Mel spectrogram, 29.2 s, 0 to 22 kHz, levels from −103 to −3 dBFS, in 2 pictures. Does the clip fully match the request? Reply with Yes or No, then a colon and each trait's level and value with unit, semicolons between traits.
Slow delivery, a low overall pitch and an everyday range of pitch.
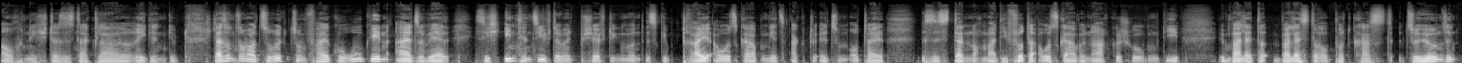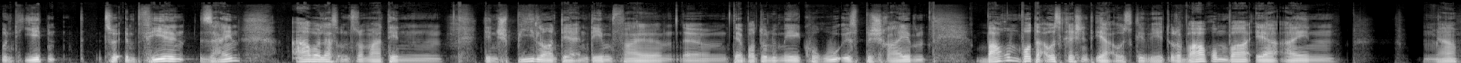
No: average, 160 wpm; low, 105 Hz; average, 3.6 semitones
